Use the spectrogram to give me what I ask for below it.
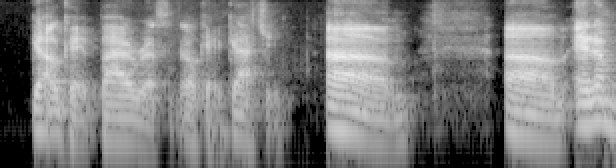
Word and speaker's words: Bayard Rustin: Bi instead of bae. Bayard Rustin. Yeah. Okay. Bayard Rustin.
